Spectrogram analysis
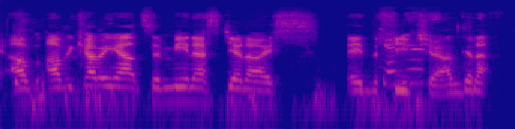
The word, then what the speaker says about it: Minas Gerais: That sounds really cool and something that I shouldn't try to pronounce myself. Please try it. What? Say it one more time. Minas. Yes, Gerais. Minas Gerais.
